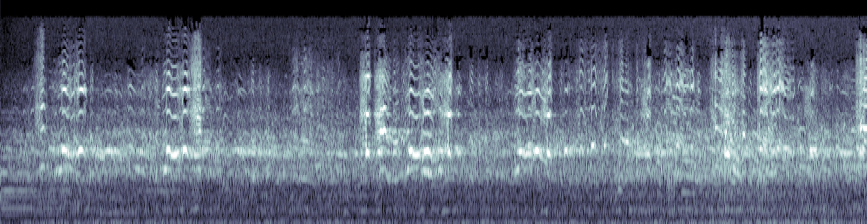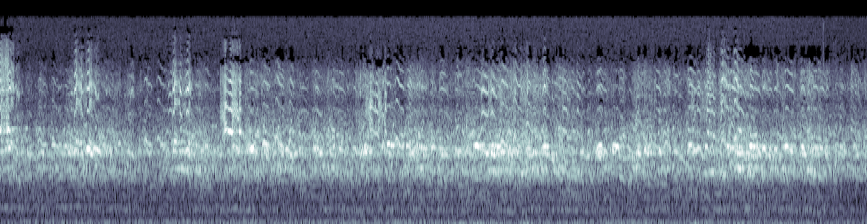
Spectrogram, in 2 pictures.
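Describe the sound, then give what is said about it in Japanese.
A large flock of greater white-fronted geese calls continuously, many overlapping honks and yelps forming a dense, steady chorus with sharper individual calls standing out, no talking. “マガンはカモの仲間カラスより大きく体全体が茶色や黒の細かい模様に覆われています宮城県カブクリ沼はマガンのねぐらです夕方になると数万羽ものマガンが集まってきます”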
